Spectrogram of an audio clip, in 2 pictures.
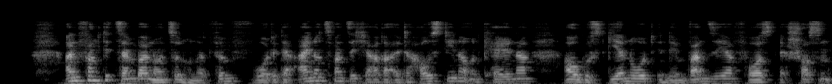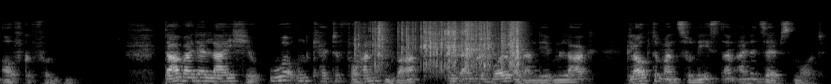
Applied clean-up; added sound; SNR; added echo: none; Domestic sounds, home sounds; -4 dB; reverberation time 0.2 s.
